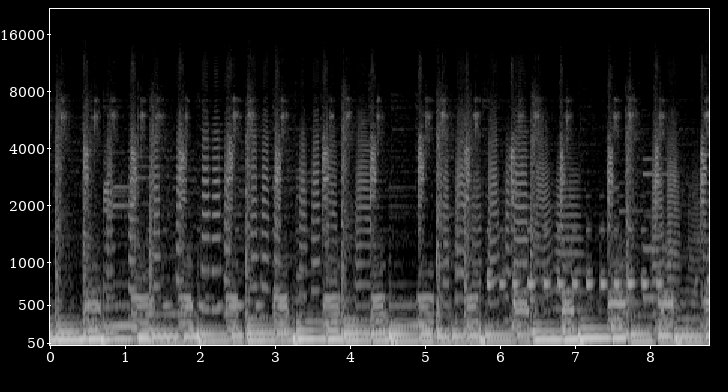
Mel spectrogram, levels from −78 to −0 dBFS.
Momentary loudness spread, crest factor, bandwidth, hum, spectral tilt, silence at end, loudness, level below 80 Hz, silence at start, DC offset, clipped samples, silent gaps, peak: 4 LU; 12 dB; 12 kHz; none; -6 dB/octave; 0 s; -26 LUFS; -32 dBFS; 0 s; under 0.1%; under 0.1%; none; -12 dBFS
